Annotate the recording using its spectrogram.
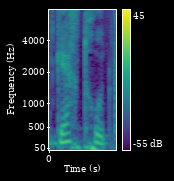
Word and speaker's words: Gertrude: Car Gertrude Dubi-Blom, Gertrude parce qu'on faut prononcer en allemand,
